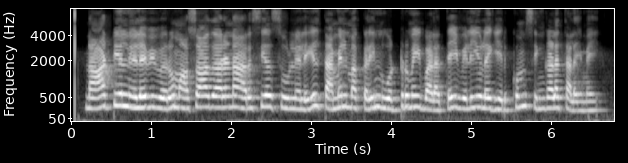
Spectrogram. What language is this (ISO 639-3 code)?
tam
